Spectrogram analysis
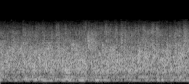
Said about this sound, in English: I'm not here to get your applause. I certainly appreciate it.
